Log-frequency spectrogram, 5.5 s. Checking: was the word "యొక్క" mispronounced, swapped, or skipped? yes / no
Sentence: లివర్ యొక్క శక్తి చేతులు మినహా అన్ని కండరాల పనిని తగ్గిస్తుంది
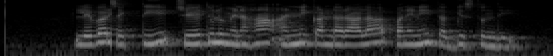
yes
